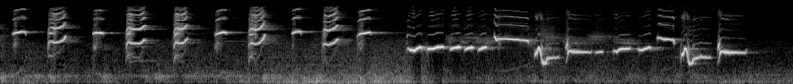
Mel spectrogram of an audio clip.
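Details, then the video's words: Morning song of a white-rumped shama, used to spur a silent shama into full, loud singing: sharp upswept notes repeated in quick succession, then a run of clear whistled notes and short trills at roughly two per second. "Cukup 5 DETIK di PAGI HARI bikin Murai MACET auto GACOR NGEPLONG seketika"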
